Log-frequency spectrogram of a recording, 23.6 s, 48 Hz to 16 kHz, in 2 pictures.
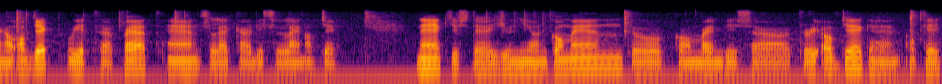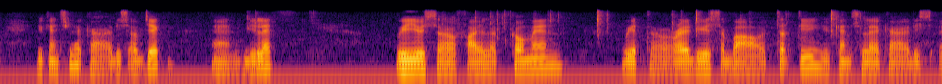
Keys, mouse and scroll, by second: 0.2 space, 1.4 p, 2.1 space, 3.5 click, 4.4-6.0 middle drag, 5.8-7.7 typing, 8.5 click, 11.3 space, 14.8 Delete, 15.6 middle click, 17.2 ctrl+z, 18.4-22.1 typing.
